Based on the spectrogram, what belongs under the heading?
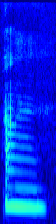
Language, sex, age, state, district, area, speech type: Bodo, female, 18-30, Assam, Baksa, rural, spontaneous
